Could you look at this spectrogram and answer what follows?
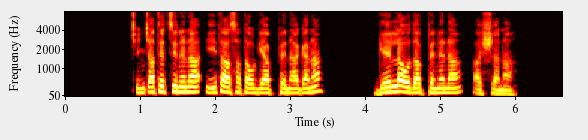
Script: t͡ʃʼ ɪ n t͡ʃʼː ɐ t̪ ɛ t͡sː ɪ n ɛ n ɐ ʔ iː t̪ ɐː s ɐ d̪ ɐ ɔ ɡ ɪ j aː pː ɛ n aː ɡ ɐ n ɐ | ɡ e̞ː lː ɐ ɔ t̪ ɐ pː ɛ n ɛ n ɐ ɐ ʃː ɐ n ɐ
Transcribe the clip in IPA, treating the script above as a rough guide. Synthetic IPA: t͡ʃʼ ɪ n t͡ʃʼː ɐ t̪ ɛ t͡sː ɪ n ɛ n ɐ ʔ iː t̪ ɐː s ɐ t̪ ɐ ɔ ɡ ɪ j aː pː ɛ n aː ɡ ɐ n ɐ | ɡ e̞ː lː ɐ ɔ d̪ ɐ pː ɛ n ɛ n ɐ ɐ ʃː ɐ n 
